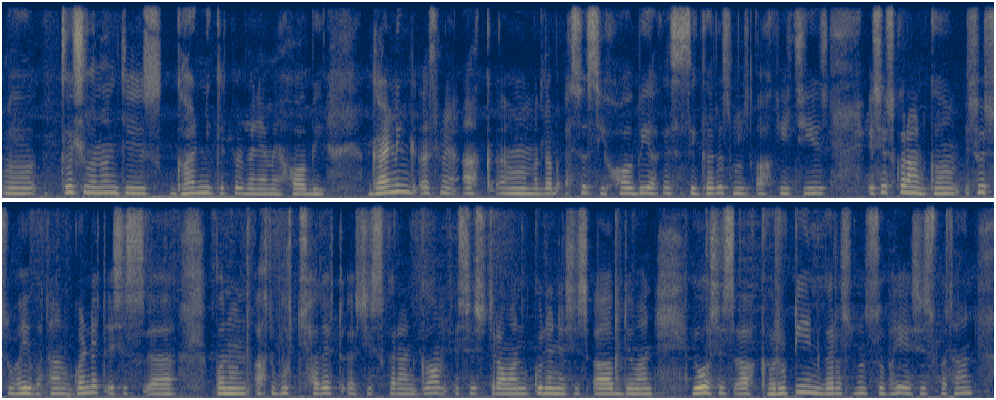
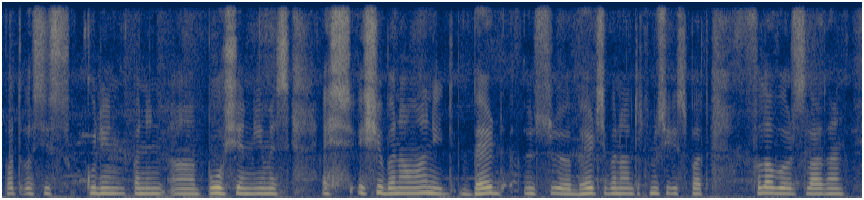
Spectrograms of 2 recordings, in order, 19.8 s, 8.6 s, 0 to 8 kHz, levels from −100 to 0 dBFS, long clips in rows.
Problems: low volume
